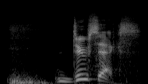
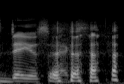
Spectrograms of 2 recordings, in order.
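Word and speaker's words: Deus Ex: finally on the Colo already sponsored rer report Dux also it's often mispronounced as de X Human Revolution finally has a release date look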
